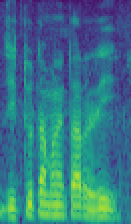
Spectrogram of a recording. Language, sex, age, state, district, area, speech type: Assamese, male, 60+, Assam, Morigaon, rural, spontaneous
